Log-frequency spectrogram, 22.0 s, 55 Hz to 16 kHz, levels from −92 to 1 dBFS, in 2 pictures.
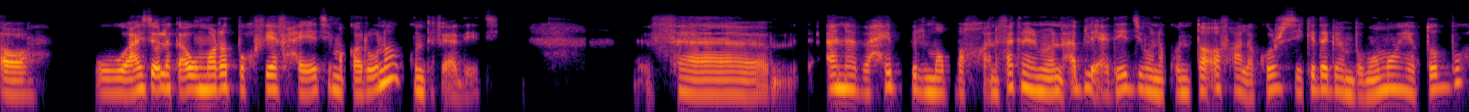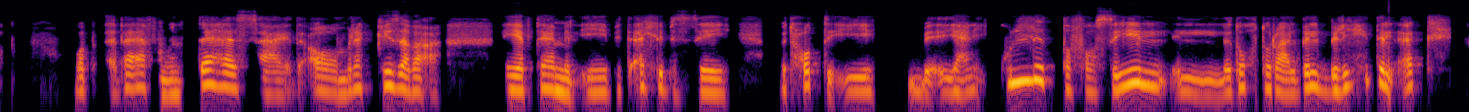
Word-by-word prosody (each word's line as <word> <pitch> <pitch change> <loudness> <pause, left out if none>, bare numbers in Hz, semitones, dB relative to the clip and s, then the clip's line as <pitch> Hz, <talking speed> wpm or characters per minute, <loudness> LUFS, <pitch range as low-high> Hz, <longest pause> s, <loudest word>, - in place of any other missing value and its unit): آه. 140 -1 +4 0.4
وعايزة 150 +3 +3
أقول 175 - +6
لك 185 - -1
أول 175 0 +6
مَرّة 180 +2 +5
أطبخ 190 -2 -3
فيها 180 -1 +4
في - - -4
حياتي 155 +4 -1
مكرونة 175 - +1
كنت 160 -2 -4
في - - -6
إعدادي. - - -8 1.2
فأنا 145 - -1
باحب 170 +6 -2
المطبخ، 150 -2 -5
أنا 150 - -5
فاكرة 200 +6 0
إن - - 0
من 160 - +1
وأنا 155 -1 -1
قبل 185 0 -1
إعدادي 180 +2 -3
وأنا 155 -3 -1
كنت 150 +1 -8
أقف - - 0
على 140 -6 -3
كرسي 170 +1 -3
كده 175 +4 +1
جنب 155 -6 -3
ماما 145 +7 -1
وهي 175 -4 -3
بتطبخ، 190 - -4 0.5
وأبقى - - -5
بقى - - +1
في 185 -7 -6
منتهى 200 +10 +2
السعادة، 140 -6 -4
آه، 160 -2 0
مركزة 190 +5 +2
بقى 160 0 -1 0.5
هي 170 -1 +7
بتعمل 165 -4 +1
إيه، 155 0 -4
بتقلّب 190 +1 -2
إزاي، 145 +1 -1 0.4
بتحط 210 +6 -1
إيه، 160 0 -3 0.3
ب - - -6
يعني 155 +2 -2
كُلّ 260 +4 +7
التفاصيل 205 - +2
اللي 145 -1 -2
تخطر 190 -2 -2
على 145 -3 +4
البال، 195 +7 +3
بريحة 195 +11 0
الأكْل، 205 -2 +1
165 Hz, 160 wpm, -25 LUFS, 150-190 Hz, 1.2 s, هي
